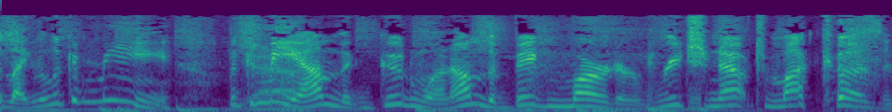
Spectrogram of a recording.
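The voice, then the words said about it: Imitated voice with southern accent. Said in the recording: “Mike Love now has a southern accent.”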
